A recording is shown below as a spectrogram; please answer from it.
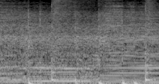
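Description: Background rock music with electric guitar and a steady drum beat, about three beats a second.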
